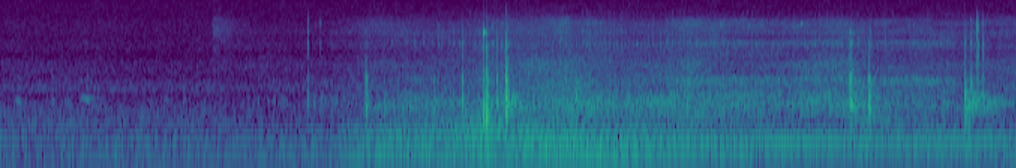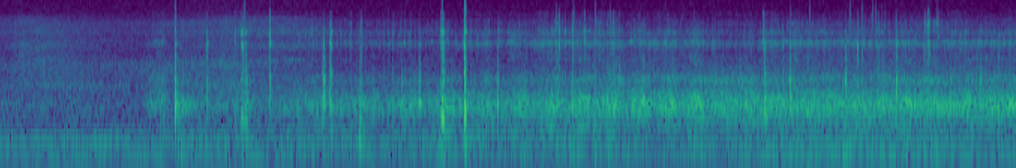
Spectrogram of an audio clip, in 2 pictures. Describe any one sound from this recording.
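Wind rushes past a moving bicycle.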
